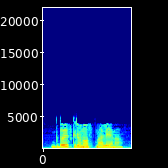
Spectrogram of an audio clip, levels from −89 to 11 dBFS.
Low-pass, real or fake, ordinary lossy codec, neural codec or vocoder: 7.2 kHz; real; AAC, 16 kbps; none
